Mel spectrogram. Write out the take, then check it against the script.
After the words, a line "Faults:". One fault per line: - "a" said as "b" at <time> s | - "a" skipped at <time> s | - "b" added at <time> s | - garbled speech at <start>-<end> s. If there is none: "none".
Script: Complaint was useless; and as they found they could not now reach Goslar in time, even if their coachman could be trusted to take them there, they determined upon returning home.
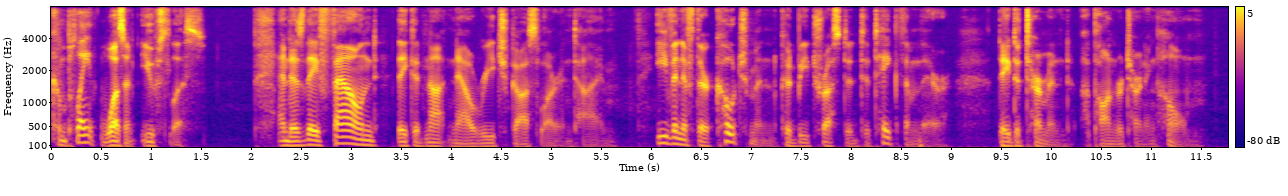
Complaint wasn't useless; and as they found they could not now reach Goslar in time, even if their coachman could be trusted to take them there, they determined upon returning home.
Faults:
- "was" said as "wasn't" at 0.5 s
